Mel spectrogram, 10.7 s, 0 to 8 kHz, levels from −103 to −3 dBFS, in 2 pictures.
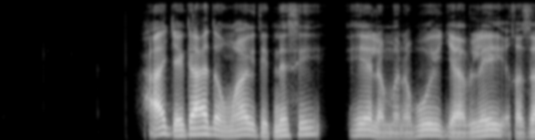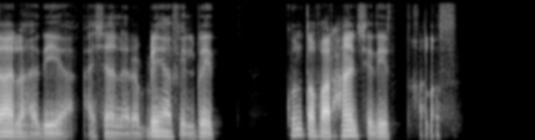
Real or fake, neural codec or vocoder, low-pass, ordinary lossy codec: real; none; 7.2 kHz; none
